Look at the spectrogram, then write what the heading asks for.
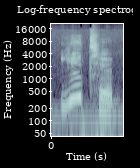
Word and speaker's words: YouTube: the sound of this when you pop the t for this word is youtube youtube the sound for this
